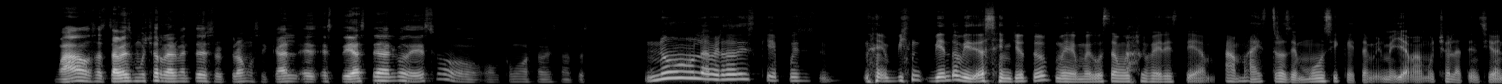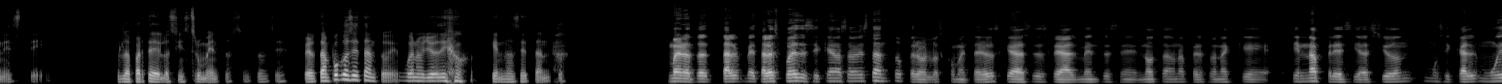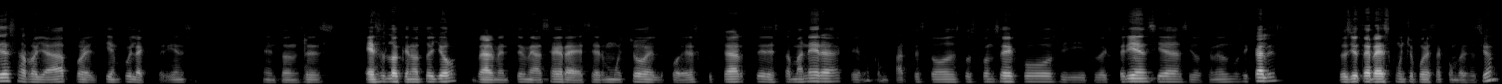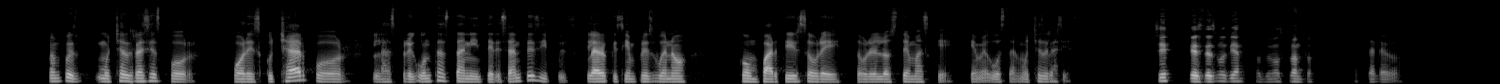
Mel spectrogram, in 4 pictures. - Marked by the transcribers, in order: chuckle; chuckle; other noise
- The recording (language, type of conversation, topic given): Spanish, podcast, ¿Qué canción te transporta a la infancia?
